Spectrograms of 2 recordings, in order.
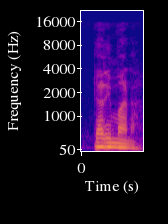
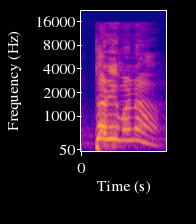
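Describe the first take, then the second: First: The question is asked in a normal, softer voice. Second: The question is asked longer and much louder.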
